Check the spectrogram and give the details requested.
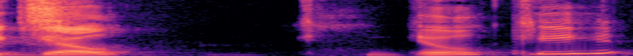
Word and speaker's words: Gilkey: Corey Gilkey. I don't want to mispronounce his last name. It's Gil Key, like Key.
